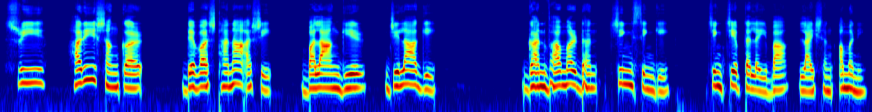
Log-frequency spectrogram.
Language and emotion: Manipuri, neutral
